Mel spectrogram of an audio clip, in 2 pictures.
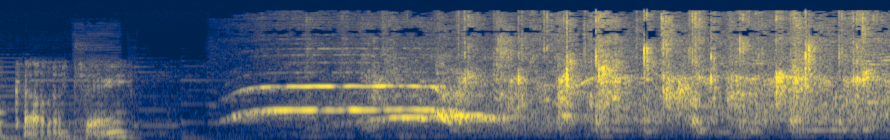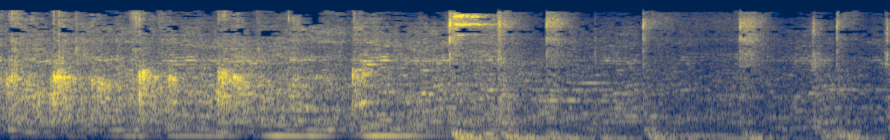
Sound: appause

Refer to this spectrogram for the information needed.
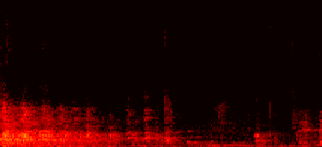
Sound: audience laughing

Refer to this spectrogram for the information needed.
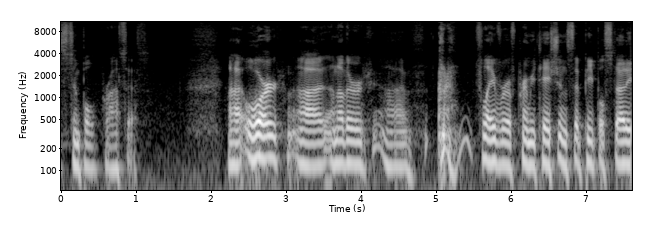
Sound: cough

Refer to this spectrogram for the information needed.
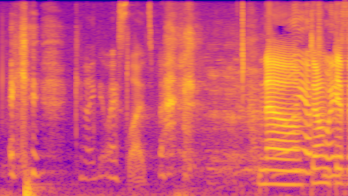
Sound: laughs

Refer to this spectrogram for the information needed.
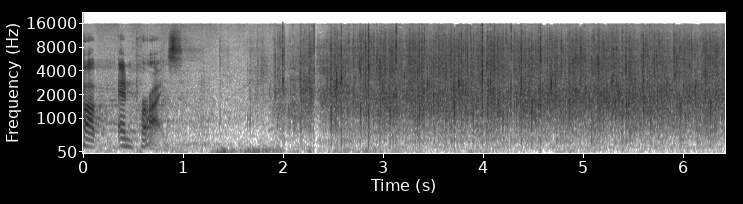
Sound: applause

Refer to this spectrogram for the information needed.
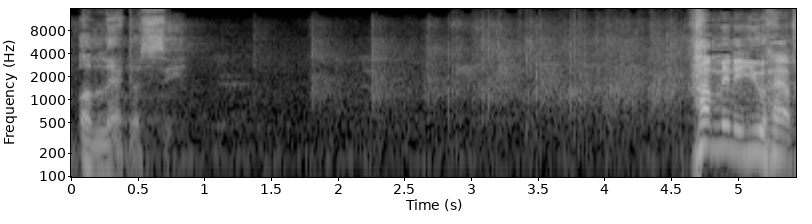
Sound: audience applauding

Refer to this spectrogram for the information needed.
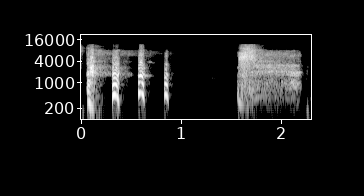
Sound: laughter

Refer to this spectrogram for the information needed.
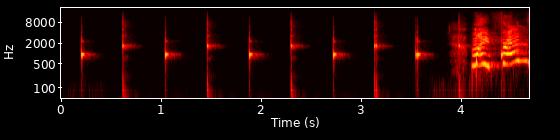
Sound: clock ticking

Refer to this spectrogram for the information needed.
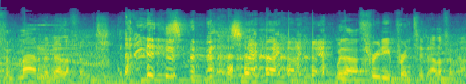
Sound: laughing

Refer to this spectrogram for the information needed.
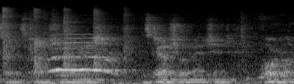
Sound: select audience members cheer

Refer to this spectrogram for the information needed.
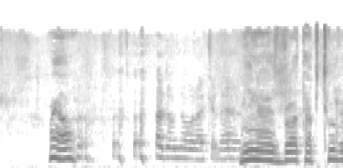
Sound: laughs

